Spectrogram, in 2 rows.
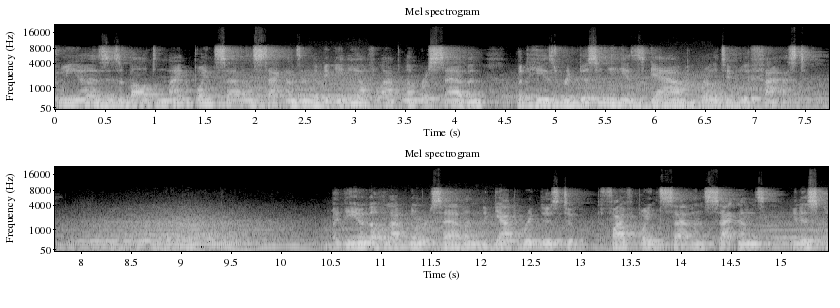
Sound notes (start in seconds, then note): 7.7 engines revving, cars noises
